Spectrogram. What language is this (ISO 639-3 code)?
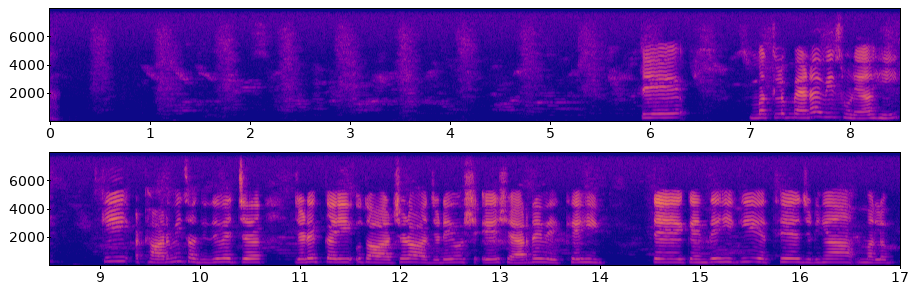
pan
